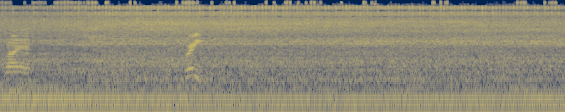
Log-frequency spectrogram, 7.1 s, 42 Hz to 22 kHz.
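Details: 2001 Chevy Express van, 4.3 V6, after spider injector, ignition coil and distributor replacement; first cold start at 35 degrees without starting fluid, no service engine light: steady, even low idle hum, no misses or knocks; running super good.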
